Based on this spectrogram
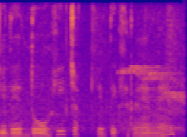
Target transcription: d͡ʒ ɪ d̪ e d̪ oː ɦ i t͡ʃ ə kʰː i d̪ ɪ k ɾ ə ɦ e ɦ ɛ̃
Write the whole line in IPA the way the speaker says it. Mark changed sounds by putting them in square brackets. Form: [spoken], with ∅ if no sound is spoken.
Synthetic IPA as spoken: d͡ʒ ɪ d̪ e d̪ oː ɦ i t͡ʃ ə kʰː [e] d̪ ɪ [kʰ] ɾ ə ɦ e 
